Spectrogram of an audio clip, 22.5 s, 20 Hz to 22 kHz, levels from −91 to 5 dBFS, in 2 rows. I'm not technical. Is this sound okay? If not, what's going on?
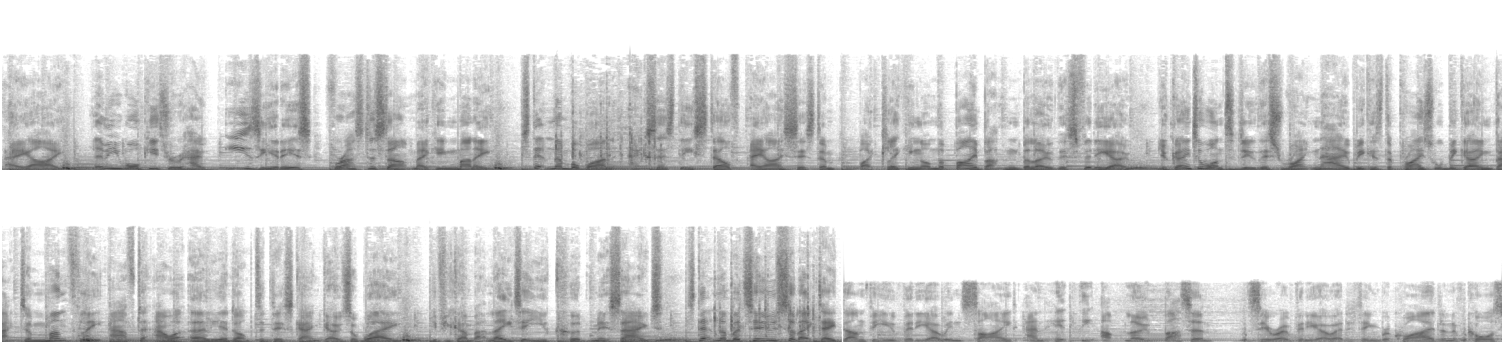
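No. At 17.54 s the recording likely switched its input to a poorer device, such as another microphone. After a brief 20 ms gap, the sound turns duller, losing everything above 7.7 kHz, gets somewhat quieter, and picks up faint new background noise through to the end.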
